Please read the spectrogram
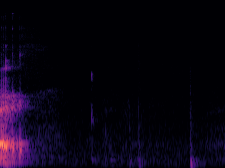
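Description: A man's voice finishing a short word, then near silence with one or two faint clicks.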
